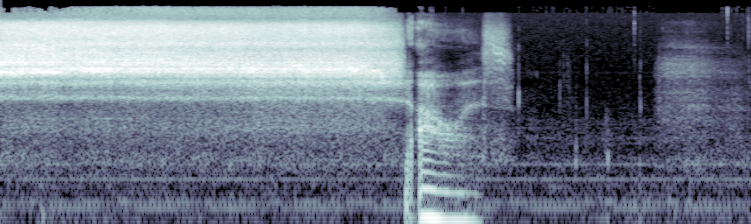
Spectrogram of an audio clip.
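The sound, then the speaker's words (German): A long, steady 'sch' hissing exhale during a guided breathing and relaxation exercise lasts about four seconds, then gives way to a brief voiced sound and quieter breath noise. “Atme noch ein letztes Mal durch die Nase ein und nochmal mit einem Sch”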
